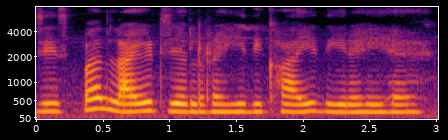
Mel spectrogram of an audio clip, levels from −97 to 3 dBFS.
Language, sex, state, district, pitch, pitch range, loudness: Hindi, female, Chhattisgarh, Raipur, 205 Hz, 200-215 Hz, -17 LUFS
